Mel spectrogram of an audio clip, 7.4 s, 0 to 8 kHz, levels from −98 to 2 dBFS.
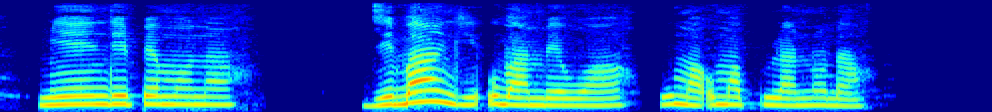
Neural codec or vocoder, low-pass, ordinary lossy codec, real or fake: none; 7.2 kHz; MP3, 48 kbps; real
